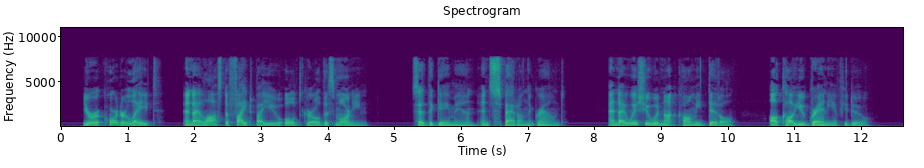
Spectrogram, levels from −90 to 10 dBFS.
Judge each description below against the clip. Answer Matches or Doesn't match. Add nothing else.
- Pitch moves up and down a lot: Matches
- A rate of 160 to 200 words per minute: Matches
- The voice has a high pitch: Doesn't match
